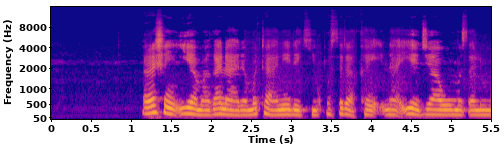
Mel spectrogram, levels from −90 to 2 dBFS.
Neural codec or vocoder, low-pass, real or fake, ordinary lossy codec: none; 14.4 kHz; real; none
